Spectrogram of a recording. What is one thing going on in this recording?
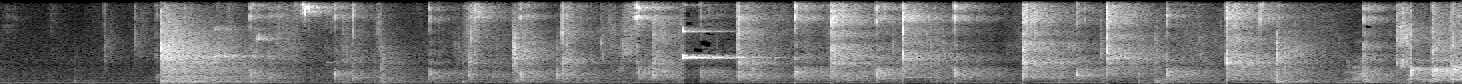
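A table tennis ball clicks quickly back and forth off paddles and the table in an echoing hall.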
